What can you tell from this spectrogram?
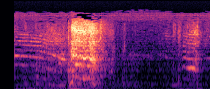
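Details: Nutria during mating giving a short, loud, harmonic cry with a rasping, cat-like quality, about a third of a second long, followed by a fainter second call near the end.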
